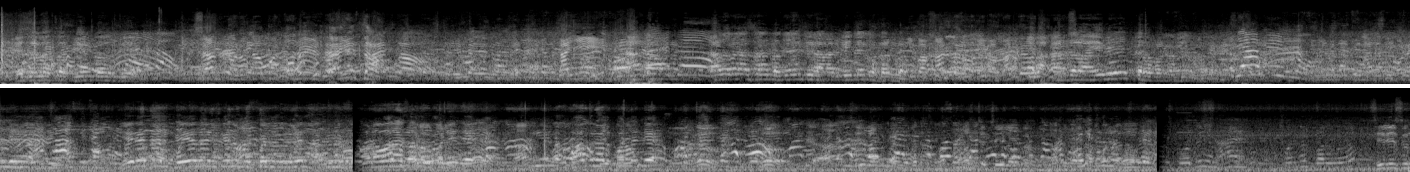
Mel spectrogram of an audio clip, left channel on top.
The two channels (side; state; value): both; different; correlation 0.00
